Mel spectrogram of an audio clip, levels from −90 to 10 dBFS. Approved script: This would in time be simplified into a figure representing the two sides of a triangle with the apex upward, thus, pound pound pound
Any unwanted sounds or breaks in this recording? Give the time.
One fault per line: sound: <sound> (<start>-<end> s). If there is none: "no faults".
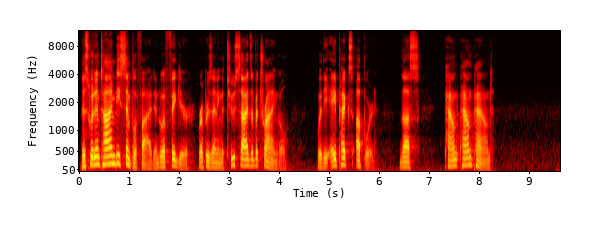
no faults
